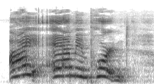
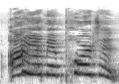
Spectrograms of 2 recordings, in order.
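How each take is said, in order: First: It is said at a middle volume. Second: It is said at the highest volume.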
